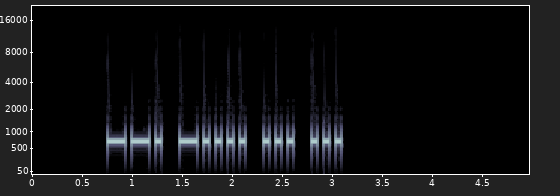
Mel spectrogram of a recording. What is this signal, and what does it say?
Morse code, heard as a keyed tone, about 21 wpm, 700 Hz. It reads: G6SS
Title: DXCC-100 Call Signs - 4 Characters - 20wpm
